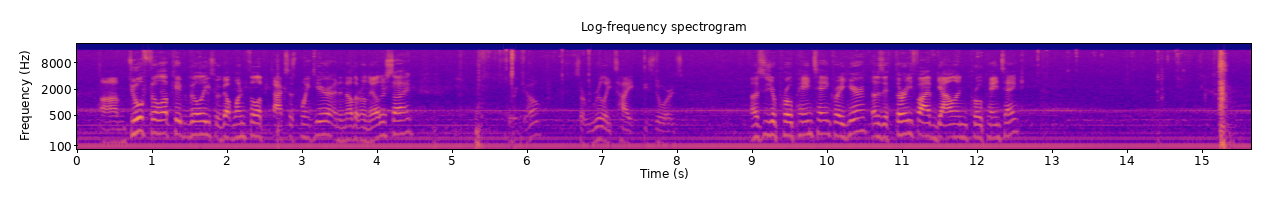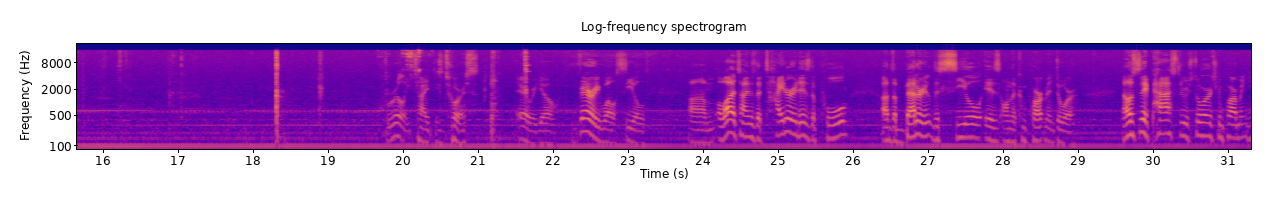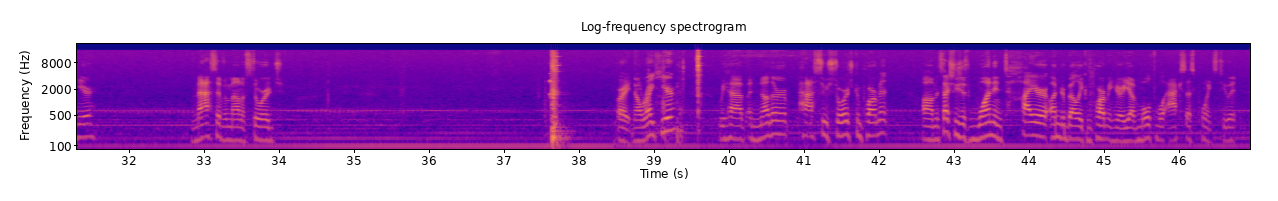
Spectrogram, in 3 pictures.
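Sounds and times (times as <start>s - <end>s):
steady low hum: 0.0s - 46.9s
compartment door banging shut: 15.2s - 15.5s, 37.6s - 37.9s.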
